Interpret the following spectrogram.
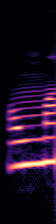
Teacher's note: میم مشدد ہے، میم مشدد کو ایک الف کی مقدار غنہ کریں گے۔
